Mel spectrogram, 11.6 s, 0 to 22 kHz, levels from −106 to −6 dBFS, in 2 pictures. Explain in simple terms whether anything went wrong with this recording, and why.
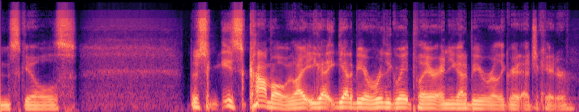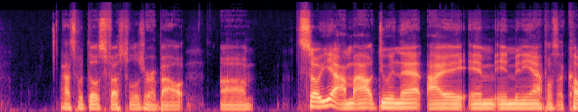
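Nothing went wrong here: the speech comes through as it should, carried by ordinary Opus voice compression, and there's no glitch or dropout anywhere to point to.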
